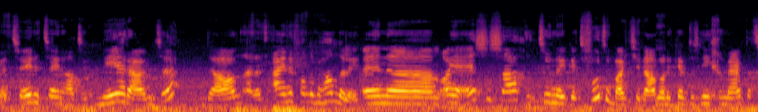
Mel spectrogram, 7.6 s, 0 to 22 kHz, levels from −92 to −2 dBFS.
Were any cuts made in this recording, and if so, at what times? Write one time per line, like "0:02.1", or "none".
0:03.6
0:05.2
0:06.6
